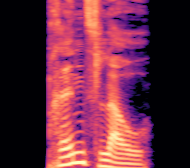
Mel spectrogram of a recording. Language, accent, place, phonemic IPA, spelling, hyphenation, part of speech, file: German, Germany, Berlin, /ˈpʁɛnt͡slaʊ̯/, Prenzlau, Prenz‧lau, proper noun, De-Prenzlau.ogg
- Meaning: 1. a town, the administrative seat of Uckermark district, Brandenburg 2. Prenzlau (a rural locality in the Somerset Region, Queensland, Australia)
